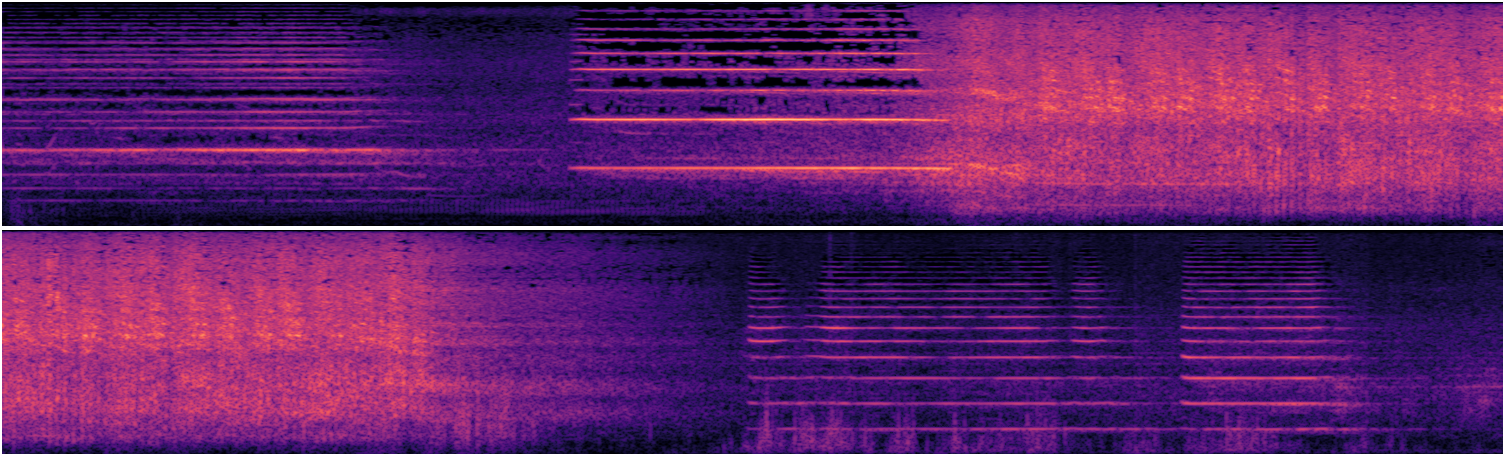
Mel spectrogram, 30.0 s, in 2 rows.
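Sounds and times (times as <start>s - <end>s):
locomotive horn blast: 0.0s - 4.5s, 5.7s - 11.8s, 22.4s - 28.9s
train wheels clattering on rails: 9.4s - 20.7s.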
